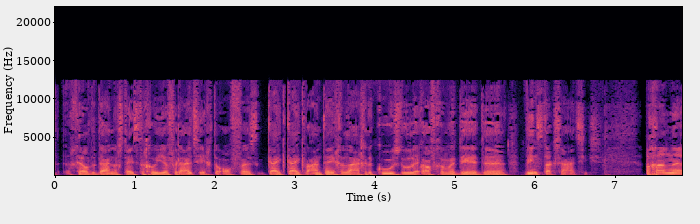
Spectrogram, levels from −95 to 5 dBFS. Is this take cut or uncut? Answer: cut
